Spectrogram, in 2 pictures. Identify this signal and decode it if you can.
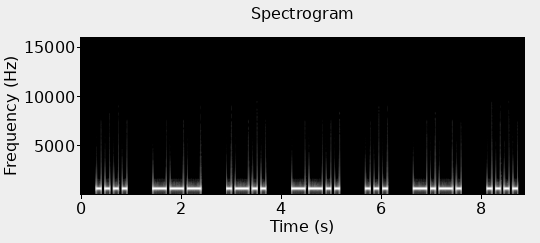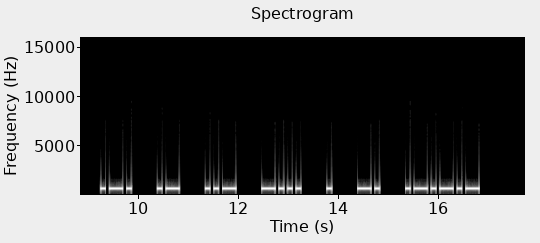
Morse code, heard as a keyed tone, about 14 wpm, spaced as for 10 wpm, 680 Hz. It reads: HOLZSCHRAUBEN.
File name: Morsekurs / Witze / Witz 02. Dezember 2025 50 F70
